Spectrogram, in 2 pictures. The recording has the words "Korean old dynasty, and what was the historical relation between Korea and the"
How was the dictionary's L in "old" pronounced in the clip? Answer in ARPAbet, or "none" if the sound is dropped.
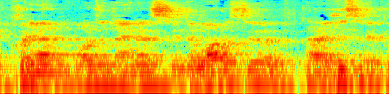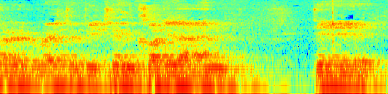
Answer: none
